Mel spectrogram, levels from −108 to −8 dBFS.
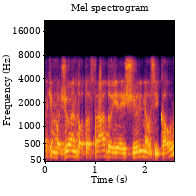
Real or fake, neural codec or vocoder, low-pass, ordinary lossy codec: real; none; 7.2 kHz; Opus, 16 kbps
